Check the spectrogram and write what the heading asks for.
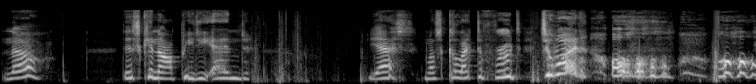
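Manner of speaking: loud, high desperate cries; frantic shouting. Real, not acted. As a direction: shout in panic to win. Nearly losing the race, shouting.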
